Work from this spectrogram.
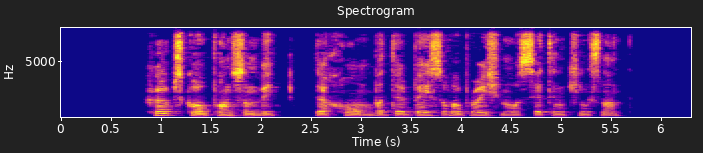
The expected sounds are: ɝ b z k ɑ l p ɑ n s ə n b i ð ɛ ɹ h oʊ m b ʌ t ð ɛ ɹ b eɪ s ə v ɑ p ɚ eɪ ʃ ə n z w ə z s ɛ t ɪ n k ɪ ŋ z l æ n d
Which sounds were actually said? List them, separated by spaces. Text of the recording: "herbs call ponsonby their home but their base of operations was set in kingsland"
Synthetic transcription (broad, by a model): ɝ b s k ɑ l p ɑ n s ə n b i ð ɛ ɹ h oʊ m b ʌ t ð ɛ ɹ b eɪ s ə v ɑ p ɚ eɪ ʃ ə n w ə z s ɛ t ɪ n k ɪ ŋ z l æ n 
